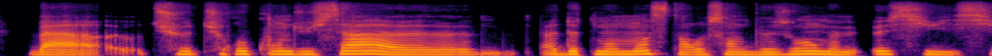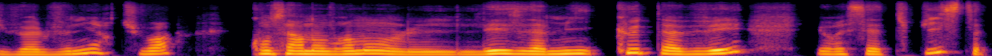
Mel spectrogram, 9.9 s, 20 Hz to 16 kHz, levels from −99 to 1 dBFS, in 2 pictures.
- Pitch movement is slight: No, average, 3.1 semitones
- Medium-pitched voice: Yes, medium, 180 Hz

